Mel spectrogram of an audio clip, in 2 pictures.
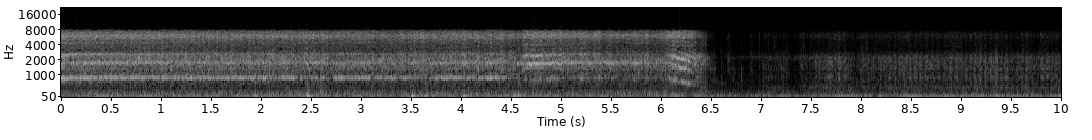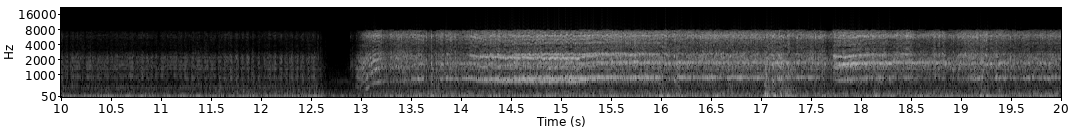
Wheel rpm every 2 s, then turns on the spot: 230, 240, 220, 40, 20, 20, 100, 220, 230, 230.
6-12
